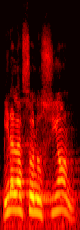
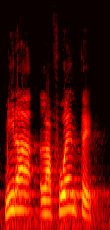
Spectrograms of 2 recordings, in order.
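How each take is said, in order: First: Said in the usual way. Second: Slow emphasis. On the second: Shown as a demonstration.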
